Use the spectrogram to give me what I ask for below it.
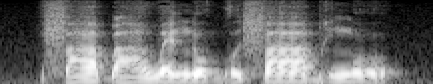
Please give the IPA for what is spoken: faː˧ɓaː˧wɛ˦ no˦ɡʷi˨ faː˦bi˧ŋo˨

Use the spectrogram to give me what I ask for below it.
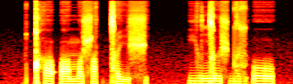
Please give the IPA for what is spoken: ǃʰɒʔɒ mɒʃitˤǀiʃ | jɯŋ͡ǀɯʃ duzʔo

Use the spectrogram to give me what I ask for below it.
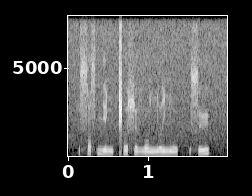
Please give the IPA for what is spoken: sʏsˤ nʲɔɲǁʊɬʏ vo ɲʊi̯ɲu | sy

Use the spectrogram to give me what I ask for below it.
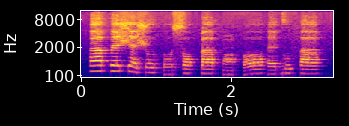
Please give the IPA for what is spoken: a˦fɛ˦ʃɛ˦˨ʃo˧ ho˨sɔ˧ k͡pa˧fɔ̃˨ hɔ˨˦ | ɛ˨ɡu˧fa˧

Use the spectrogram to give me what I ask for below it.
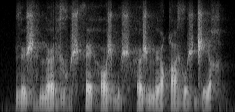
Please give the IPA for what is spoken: ðyʒɛ̤nœ ɾɛ̤ɣṳʃ θehɔʒ ɓṳʃhœʒ mø qɛɣuʒd͡ʒiχ

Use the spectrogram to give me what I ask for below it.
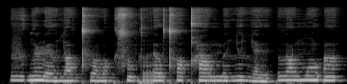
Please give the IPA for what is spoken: vʏ˦ɡə̃˦ ɭɛ˨ʊ̯ʎɐ˨lˠtʰʏ˨lˠ ʏ˦ksɔ̃˨k rɐ˦ʊ̯tʰɔ˦qʰɛ˦lˠmʏ˦ ʎə˦ ʎɛ˨ɪ̯ | lə˦lˠ mɔ̃˦ʊ̯ʔɐ̃˦

